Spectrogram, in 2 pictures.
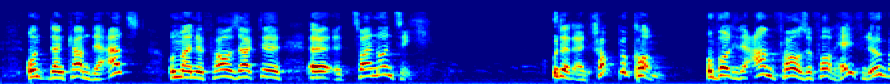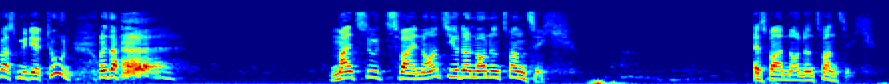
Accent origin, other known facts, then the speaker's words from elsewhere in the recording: Berlin, Germany; Ich komme eigentlich aus Berlin.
